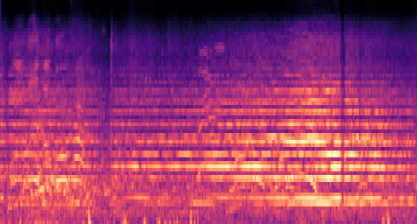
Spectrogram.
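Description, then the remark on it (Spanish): A car horn honks loudly and almost continuously as a car drives through the middle of a crowd at a protest where tear gas has been fired and people are running, its steady blaring tone running through the whole moment over a noisy crowd with voices calling out. “Tiene un carro ahora por el medio.”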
